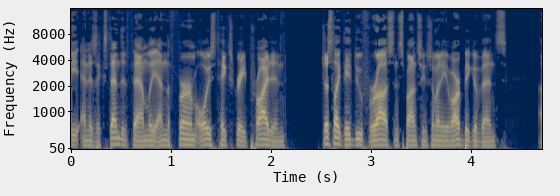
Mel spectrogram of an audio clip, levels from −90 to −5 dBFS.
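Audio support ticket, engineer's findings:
Speech high and hurried throughout. Wrong sample rate at playback, no conversion. Runs about 1.45 times fast, pitch up about 6.5 semitones together. Fits 22 kHz material clocked out at 32 kHz. Check stream rate negotiation and resampler.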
